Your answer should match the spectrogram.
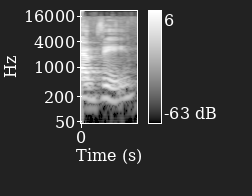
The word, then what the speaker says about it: AbbVie: We have Jennifer Van Camp, Vice President, R&D Data Analytics at AbbVie. Have I pronounced that incorrectly? AbbVie.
